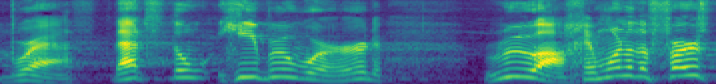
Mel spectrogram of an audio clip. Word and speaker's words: ruach: is the Hebrew word ruach can you say that with me now you got to say like you got some popcorn stuck in the back of your throat right it's and so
